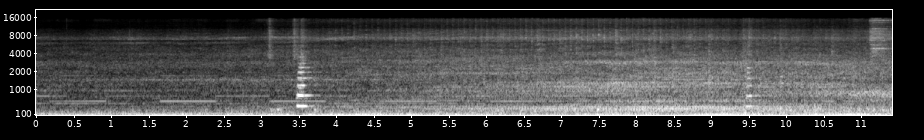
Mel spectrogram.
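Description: Diesel commuter train passing close, a low engine hum and the rumble of wheels on the rails building from about four seconds in. Early on a two-tone warning beeps in short repeated notes, and one sharp knock sounds about three and a half seconds in.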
